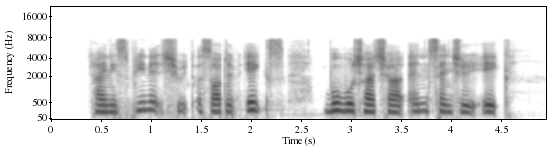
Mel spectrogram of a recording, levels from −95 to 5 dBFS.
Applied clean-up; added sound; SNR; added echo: neural mask model DeepFilterNet 3.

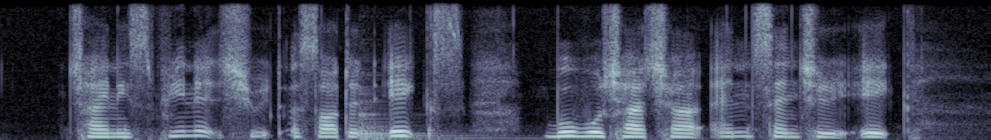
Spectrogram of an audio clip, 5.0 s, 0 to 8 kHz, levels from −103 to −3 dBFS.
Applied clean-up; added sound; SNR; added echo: none; Piano; 19 dB; none.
